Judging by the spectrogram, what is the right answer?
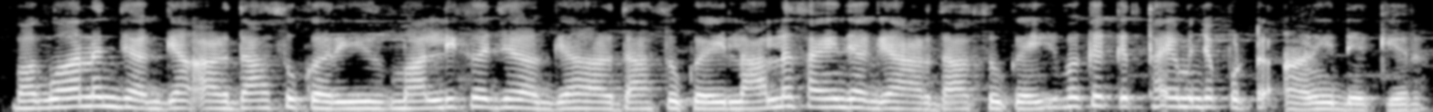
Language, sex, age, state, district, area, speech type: Sindhi, female, 30-45, Delhi, South Delhi, urban, spontaneous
